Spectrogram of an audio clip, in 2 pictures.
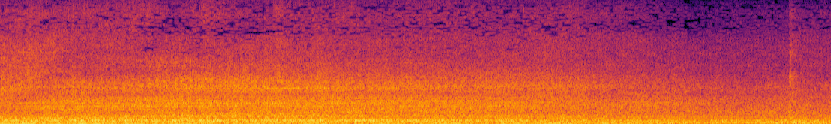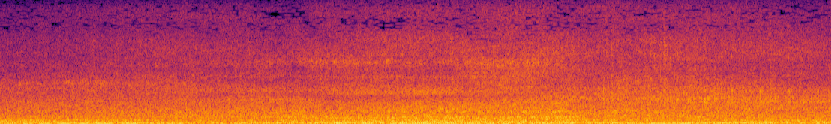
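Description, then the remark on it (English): A heavy truck passes by, rumbling loudly, its engine a thick, steady drone that holds for the whole stretch without fading. No one speaks over it. “Here comes the truck.”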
